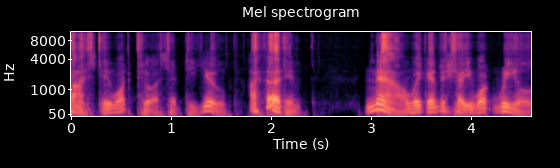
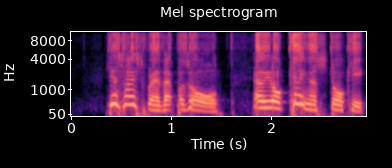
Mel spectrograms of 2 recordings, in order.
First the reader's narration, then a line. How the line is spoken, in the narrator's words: cried Campbell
